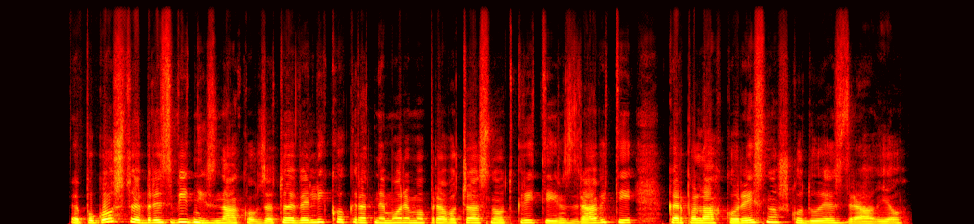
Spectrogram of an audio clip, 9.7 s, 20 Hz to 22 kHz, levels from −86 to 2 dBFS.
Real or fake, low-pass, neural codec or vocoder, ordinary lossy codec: fake; none; vocoder, 44.1 kHz, 128 mel bands every 512 samples, BigVGAN v2; none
